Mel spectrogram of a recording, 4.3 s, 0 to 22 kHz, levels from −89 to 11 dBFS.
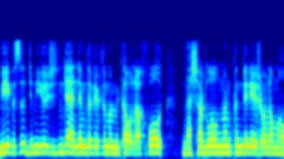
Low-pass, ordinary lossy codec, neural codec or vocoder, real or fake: none; none; codec, 16 kHz, 0.5 kbps, X-Codec, HuBERT features, trained on balanced general audio; fake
